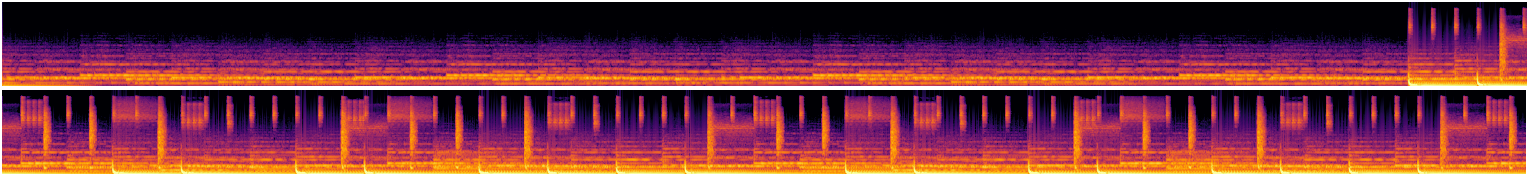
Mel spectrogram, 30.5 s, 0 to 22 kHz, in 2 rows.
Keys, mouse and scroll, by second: 0.1 BackSpace, 1.0 click, 1.1 BackSpace, 2.1 click, 7.3 BackSpace, 8.9 click, 12.0 click, 12.3 scroll up 1, 12.9 click, 20.7 click, 22.7 scroll down 1, 23.3 scroll up 1, 24.0 click, 24.2 scroll up 1, 26.5 click, 27.4 alt+scroll down 1, 27.9 click.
